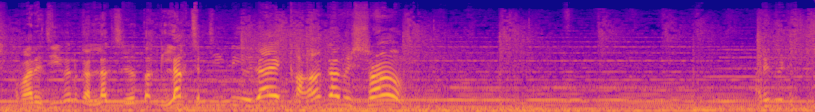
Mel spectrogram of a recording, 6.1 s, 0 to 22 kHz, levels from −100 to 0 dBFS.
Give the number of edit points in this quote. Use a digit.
0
